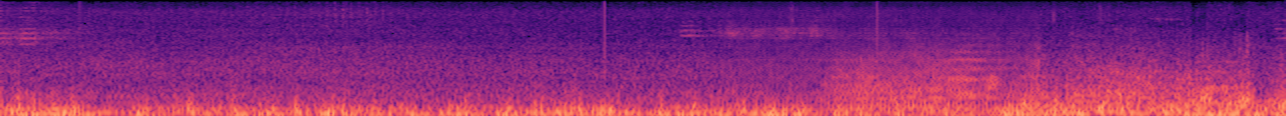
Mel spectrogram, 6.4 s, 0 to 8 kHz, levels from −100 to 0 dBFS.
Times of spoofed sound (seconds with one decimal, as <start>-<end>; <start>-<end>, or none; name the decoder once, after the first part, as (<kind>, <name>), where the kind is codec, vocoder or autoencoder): 3.6-5.2 (vocoder, Vocos)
